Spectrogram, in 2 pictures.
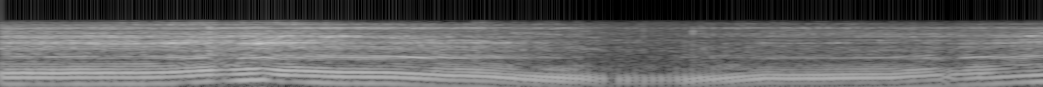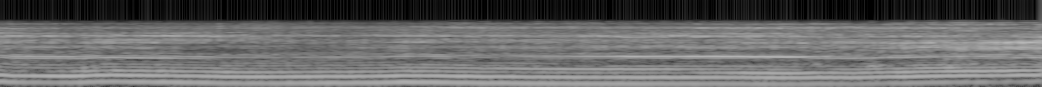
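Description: A vehicle engine running, its pitch rising to a peak about a second in, falling to a low near three seconds, then climbing again around five seconds and holding fairly steady.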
